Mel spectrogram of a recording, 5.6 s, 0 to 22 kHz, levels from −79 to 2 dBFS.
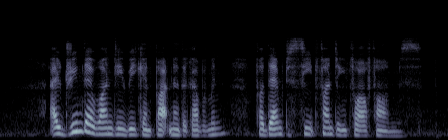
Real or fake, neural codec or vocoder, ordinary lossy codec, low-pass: real; none; none; 7.2 kHz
